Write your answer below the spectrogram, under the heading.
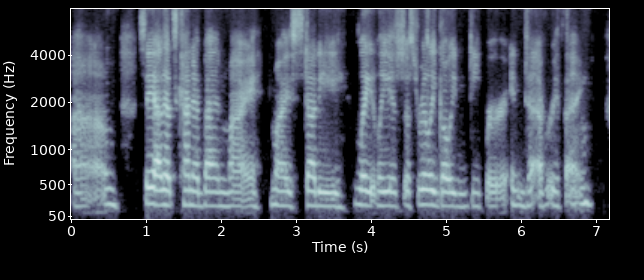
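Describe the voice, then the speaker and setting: Speaking fairly slowly with an American accent, a woman barely pauses, and the sound is dry and close with no echo. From US Midwest, Chicago suburbs. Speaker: horse trainer and riding instructor. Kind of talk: podcast interview. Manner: many filler words (um, uh).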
